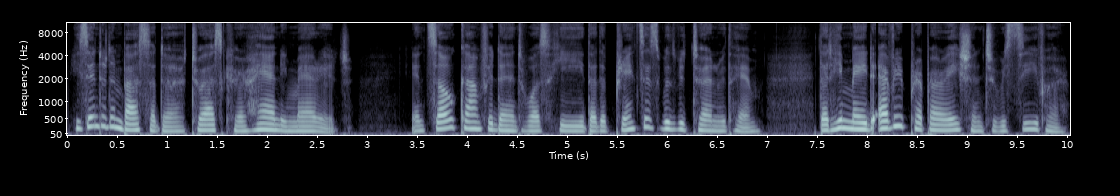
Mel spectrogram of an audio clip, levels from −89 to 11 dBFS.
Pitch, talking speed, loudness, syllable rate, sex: 170 Hz, 180 wpm, -19 LUFS, 5.3 syllables/s, female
